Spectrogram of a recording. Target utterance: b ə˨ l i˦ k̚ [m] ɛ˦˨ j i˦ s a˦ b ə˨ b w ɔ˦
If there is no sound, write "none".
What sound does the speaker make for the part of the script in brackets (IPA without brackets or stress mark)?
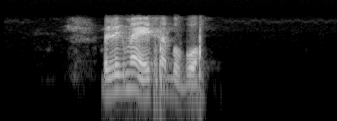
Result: m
